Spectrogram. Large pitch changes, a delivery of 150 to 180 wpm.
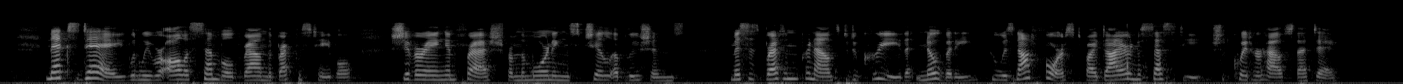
No: average, 4.4 semitones; average, 165 wpm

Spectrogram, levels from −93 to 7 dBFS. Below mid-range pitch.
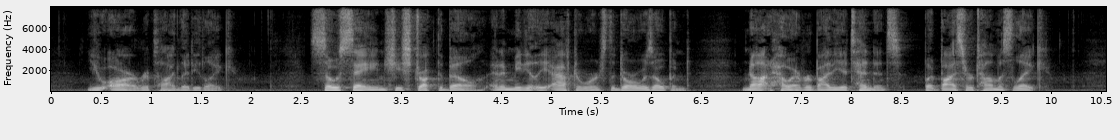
Yes: very low, 95 Hz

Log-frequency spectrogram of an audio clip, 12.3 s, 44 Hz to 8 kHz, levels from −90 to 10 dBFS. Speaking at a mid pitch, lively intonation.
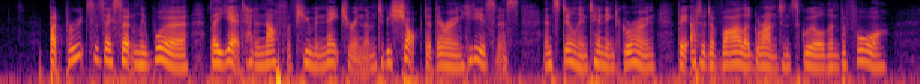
No: medium, 150 Hz; average, 3.8 semitones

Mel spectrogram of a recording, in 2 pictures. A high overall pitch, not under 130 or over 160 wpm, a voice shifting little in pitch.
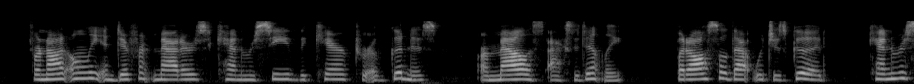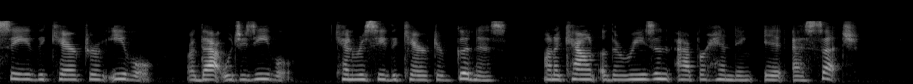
Yes: high, 225 Hz; average, 150 wpm; narrow, 2.1 semitones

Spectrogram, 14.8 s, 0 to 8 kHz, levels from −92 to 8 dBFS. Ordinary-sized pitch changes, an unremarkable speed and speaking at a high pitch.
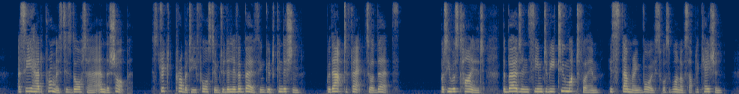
Yes: average, 3.8 semitones; average, 175 wpm; high, 210 Hz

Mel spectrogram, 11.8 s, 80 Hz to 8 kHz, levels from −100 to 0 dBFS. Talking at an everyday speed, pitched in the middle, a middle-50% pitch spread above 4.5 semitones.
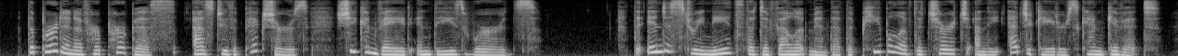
Yes: average, 160 wpm; medium, 180 Hz; average, 5.2 semitones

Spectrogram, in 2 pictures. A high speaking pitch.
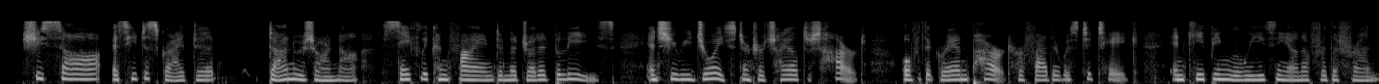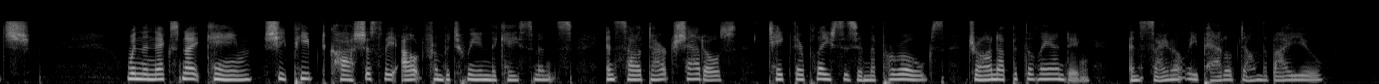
Yes: high, 220 Hz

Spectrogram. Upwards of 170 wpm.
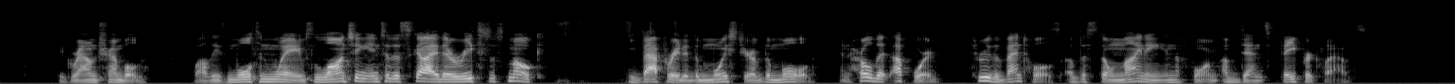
No: average, 165 wpm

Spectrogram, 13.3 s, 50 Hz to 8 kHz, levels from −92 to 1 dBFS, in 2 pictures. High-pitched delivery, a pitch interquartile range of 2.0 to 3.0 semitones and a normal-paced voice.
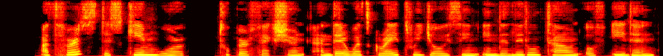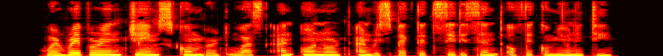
Yes: high, 230 Hz; narrow, 2.4 semitones; average, 145 wpm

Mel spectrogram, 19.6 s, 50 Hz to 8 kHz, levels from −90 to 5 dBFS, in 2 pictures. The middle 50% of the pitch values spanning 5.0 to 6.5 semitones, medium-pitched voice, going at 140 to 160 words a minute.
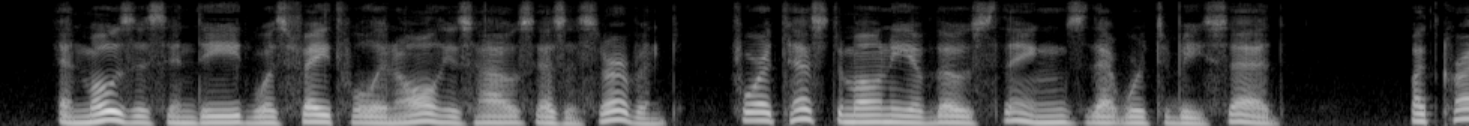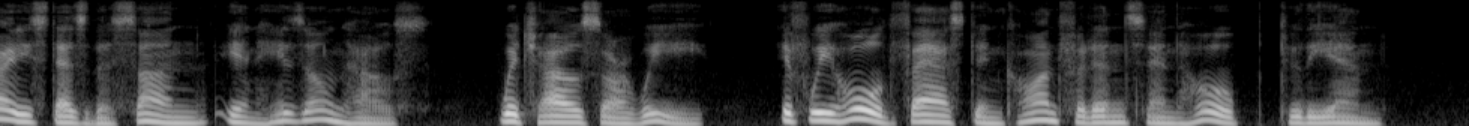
Yes: wide, 5.4 semitones; medium, 145 Hz; average, 145 wpm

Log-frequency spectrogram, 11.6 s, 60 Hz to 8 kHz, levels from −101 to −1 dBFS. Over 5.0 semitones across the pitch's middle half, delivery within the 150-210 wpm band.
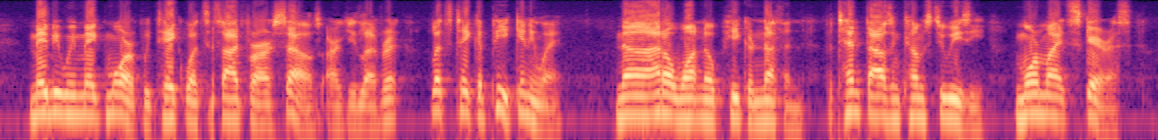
No: average, 3.8 semitones; average, 190 wpm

